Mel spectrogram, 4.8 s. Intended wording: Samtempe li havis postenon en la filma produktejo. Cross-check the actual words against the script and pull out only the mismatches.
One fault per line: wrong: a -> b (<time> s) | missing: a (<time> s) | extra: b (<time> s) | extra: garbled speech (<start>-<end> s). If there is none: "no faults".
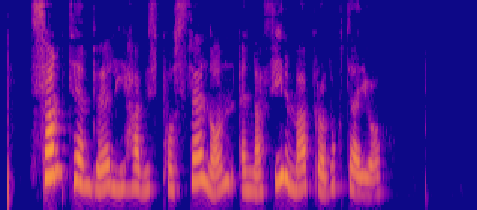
no faults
